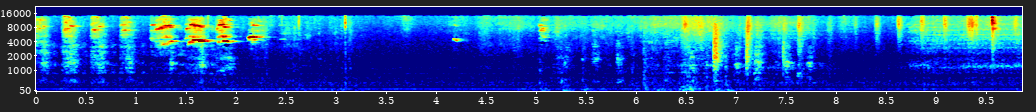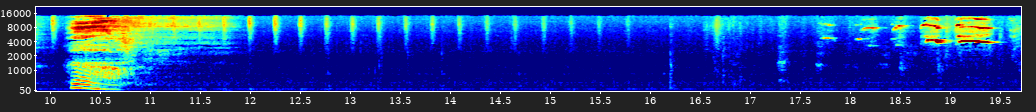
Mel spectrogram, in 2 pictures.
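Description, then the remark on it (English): A pet dog lets out a single short, high whine that slides downward in pitch, with soft panting and shuffling around it and no one talking. “And my dog is crying again.”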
